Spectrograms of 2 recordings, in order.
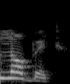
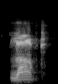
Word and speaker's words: loved: offered, It's not loved. The appropriate pronunciation is loved, loved, loved.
